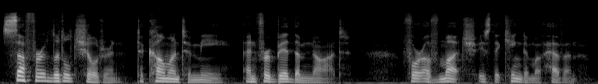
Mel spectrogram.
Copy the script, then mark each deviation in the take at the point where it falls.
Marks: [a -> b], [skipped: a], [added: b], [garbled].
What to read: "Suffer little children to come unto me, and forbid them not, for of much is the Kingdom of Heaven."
"Suffer little children to come unto me, and forbid them not, for of much is the Kingdom of Heaven."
